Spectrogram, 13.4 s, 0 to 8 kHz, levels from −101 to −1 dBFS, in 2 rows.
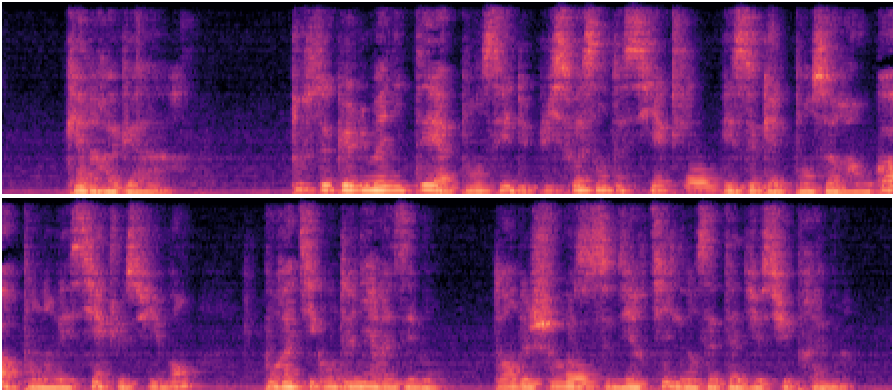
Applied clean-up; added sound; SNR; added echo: none; Brass instrument; 10 dB; reverberation time 0.3 s.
